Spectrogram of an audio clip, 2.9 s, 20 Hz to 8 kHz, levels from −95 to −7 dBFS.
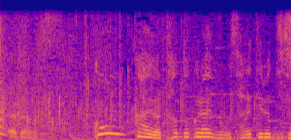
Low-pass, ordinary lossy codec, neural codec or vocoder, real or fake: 7.2 kHz; none; none; real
